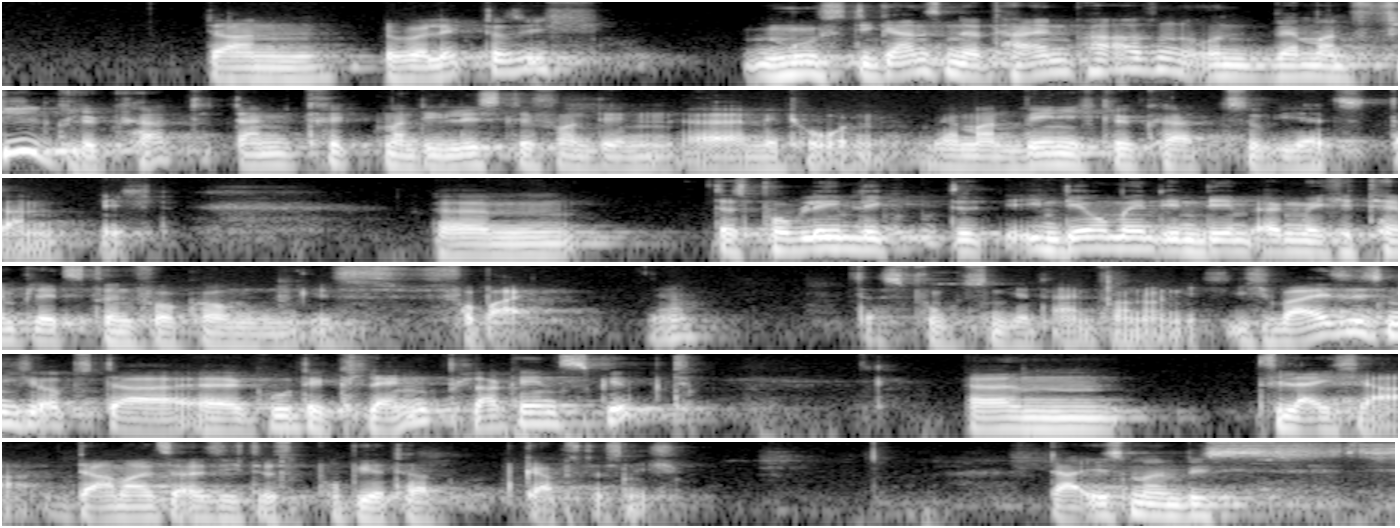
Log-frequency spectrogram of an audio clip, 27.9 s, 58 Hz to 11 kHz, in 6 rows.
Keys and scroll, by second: 0.0-0.9 typing, 4.0 typing, 23.7 ctrl+g, 24.2 ctrl+g, 24.7 ctrl+g.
